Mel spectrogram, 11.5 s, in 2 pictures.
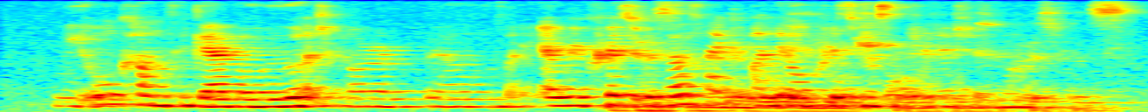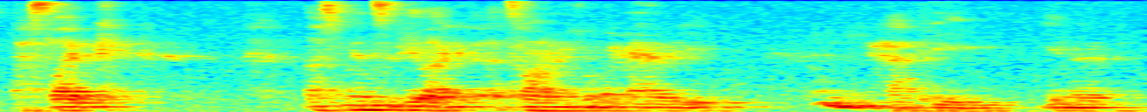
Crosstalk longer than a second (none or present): present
